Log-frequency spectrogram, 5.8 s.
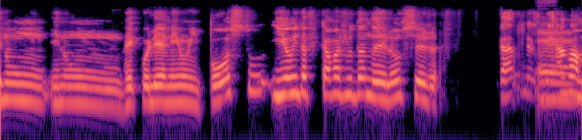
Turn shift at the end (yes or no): no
